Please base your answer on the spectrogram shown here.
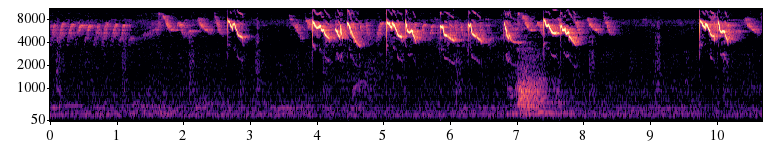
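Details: Oriental white-eye song used to stimulate other white-eyes to sing quickly, played daily: high, rapid chattering and twittering phrases with sharp downward-slurred notes, delivered in bursts with short pauses and a faint low hum beneath.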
